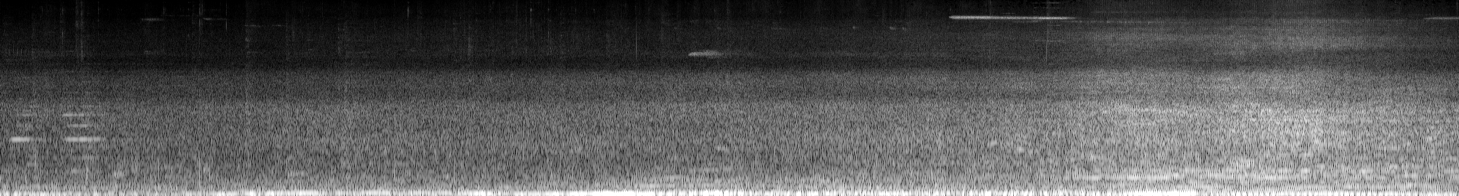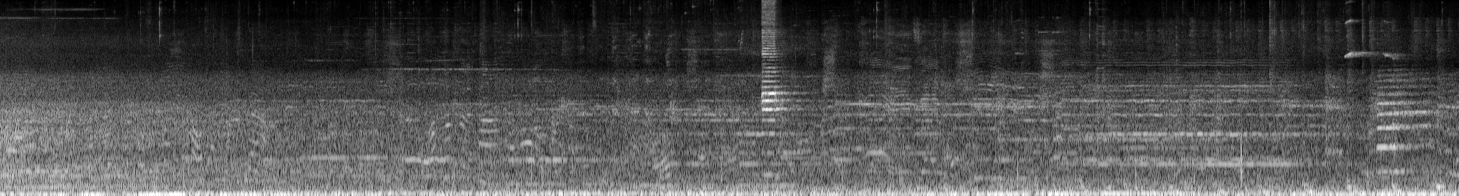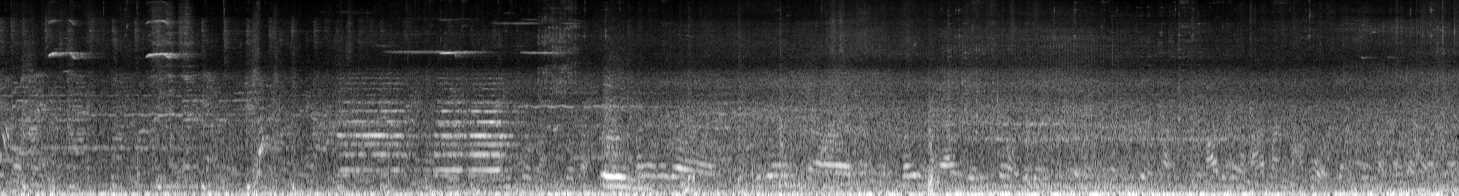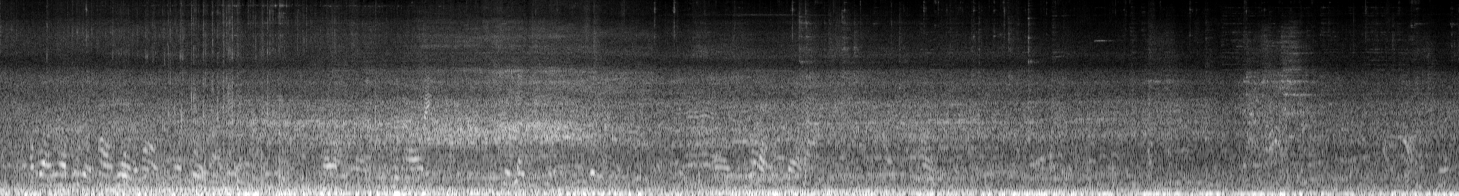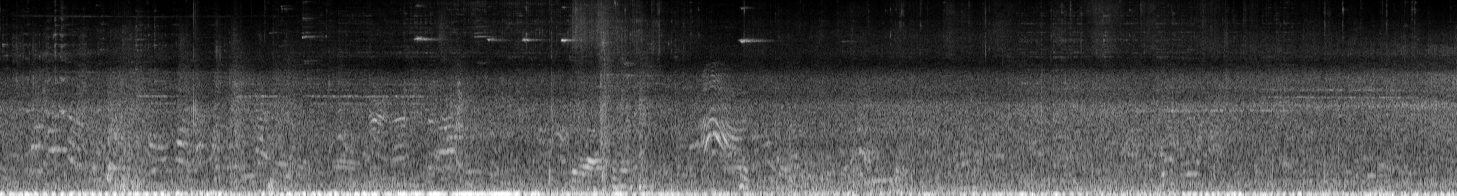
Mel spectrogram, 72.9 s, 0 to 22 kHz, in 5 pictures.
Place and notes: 彰武路, Yangpu District - in the Street
University nearby streets, And from the sound of the crowd, Traffic Sound, Binaural recording, Zoom H6+ Soundman OKM II
Yangpu, Shanghai, China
